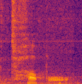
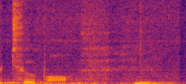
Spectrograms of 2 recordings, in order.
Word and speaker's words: tuple: store things in a tupple or Tuple not sure what pronunciation you like I'll stick with tupple um basically TPP just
